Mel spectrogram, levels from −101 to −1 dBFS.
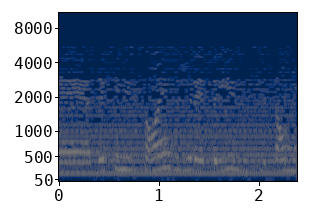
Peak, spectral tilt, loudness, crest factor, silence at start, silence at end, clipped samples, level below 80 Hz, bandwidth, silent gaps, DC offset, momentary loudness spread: -44 dBFS; -4.5 dB/octave; -60 LUFS; 14 dB; 0 s; 0 s; under 0.1%; under -90 dBFS; 5.6 kHz; none; under 0.1%; 4 LU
